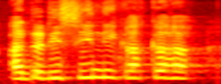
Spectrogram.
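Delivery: put-on the boy weeps as he finds his lost shoes; a child's tearful joy, high-pitched; crying with joy. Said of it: "dia menangis".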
